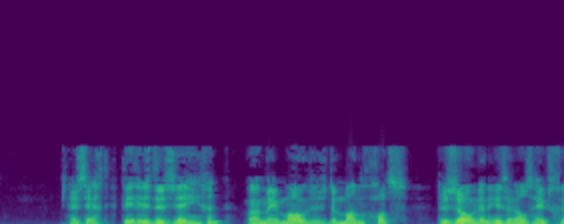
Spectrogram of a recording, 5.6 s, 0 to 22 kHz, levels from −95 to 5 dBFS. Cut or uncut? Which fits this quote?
cut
